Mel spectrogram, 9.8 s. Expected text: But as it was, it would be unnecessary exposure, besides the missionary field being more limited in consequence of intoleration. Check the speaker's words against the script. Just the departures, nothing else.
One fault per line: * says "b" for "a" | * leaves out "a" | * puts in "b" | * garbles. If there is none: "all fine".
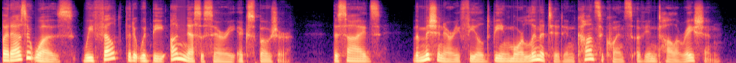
* puts in "we felt that"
